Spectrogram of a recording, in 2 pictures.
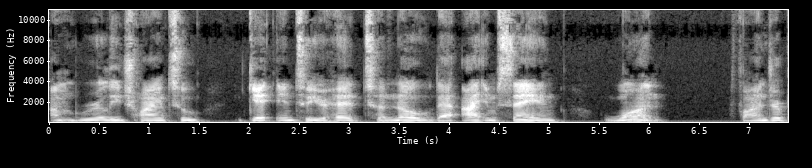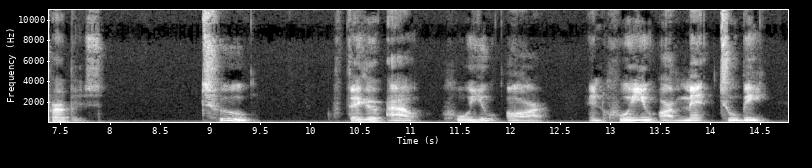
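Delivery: very slow, deliberate and low-toned delivery. Speaking to viewers in a video, in a very slow, low tone. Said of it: "I'm really saying it very slow, low tone".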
